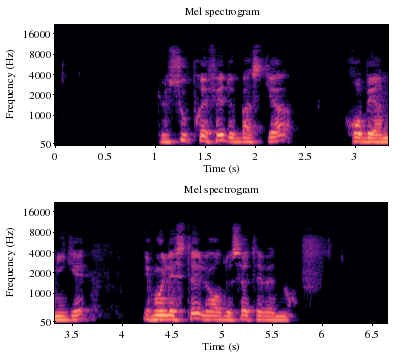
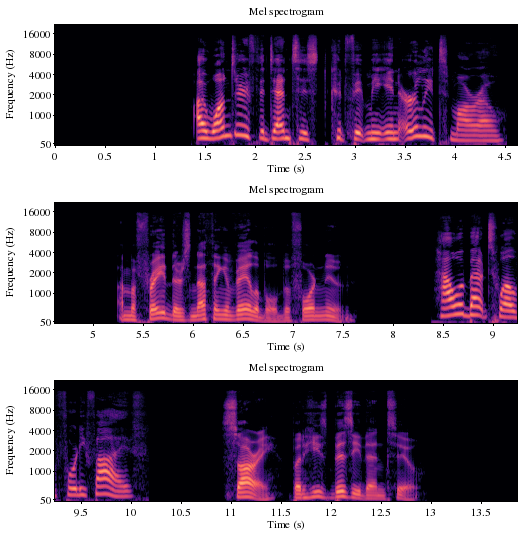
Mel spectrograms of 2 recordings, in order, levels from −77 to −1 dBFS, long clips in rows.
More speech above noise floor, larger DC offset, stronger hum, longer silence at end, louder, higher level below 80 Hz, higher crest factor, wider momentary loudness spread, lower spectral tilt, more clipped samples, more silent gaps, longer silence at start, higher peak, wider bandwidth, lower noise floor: second, 62 dB vs over 67 dB; neither; neither; second, 0.7 s vs 1 s; about the same, -21 LUFS vs -23 LUFS; second, -60 dBFS vs -52 dBFS; about the same, 16 dB vs 20 dB; about the same, 15 LU vs 13 LU; about the same, -6 dB/octave vs -5 dB/octave; neither; second, none vs 4.52-5.23 s, 7.64-8.37 s, 10.19-10.89 s; second, 1.05 s vs 1.4 s; about the same, -6 dBFS vs -4 dBFS; second, 11 kHz vs 15.5 kHz; second, -82 dBFS vs under -90 dBFS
